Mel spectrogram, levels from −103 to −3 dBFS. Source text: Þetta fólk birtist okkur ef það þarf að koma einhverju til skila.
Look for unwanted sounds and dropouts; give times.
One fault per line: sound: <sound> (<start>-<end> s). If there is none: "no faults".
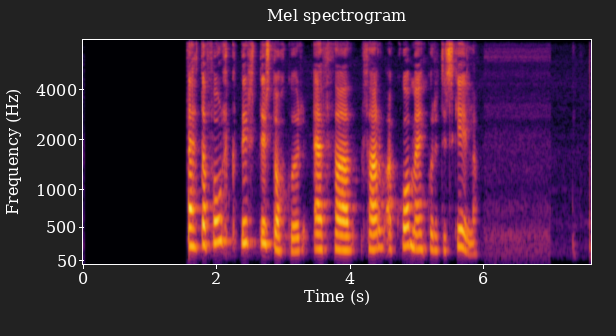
no faults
